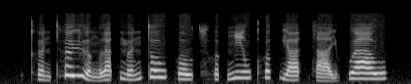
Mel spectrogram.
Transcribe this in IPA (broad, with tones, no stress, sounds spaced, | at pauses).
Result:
kʰ ɵ˨˩ n t̪ʰ ɵ˥ ɥ l ʊ˨˩ ŋ l ɐ˨˥ t̚ m ɵ˨˥ n t̪ o˥ w k o˧ w t͡sʰ ʊ˧ k̚ ŋ iː˥ w kʰ ʊ˥ k̚ j ɐ˨ t̚ s aː˨˩ j kʷ aː˥ w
